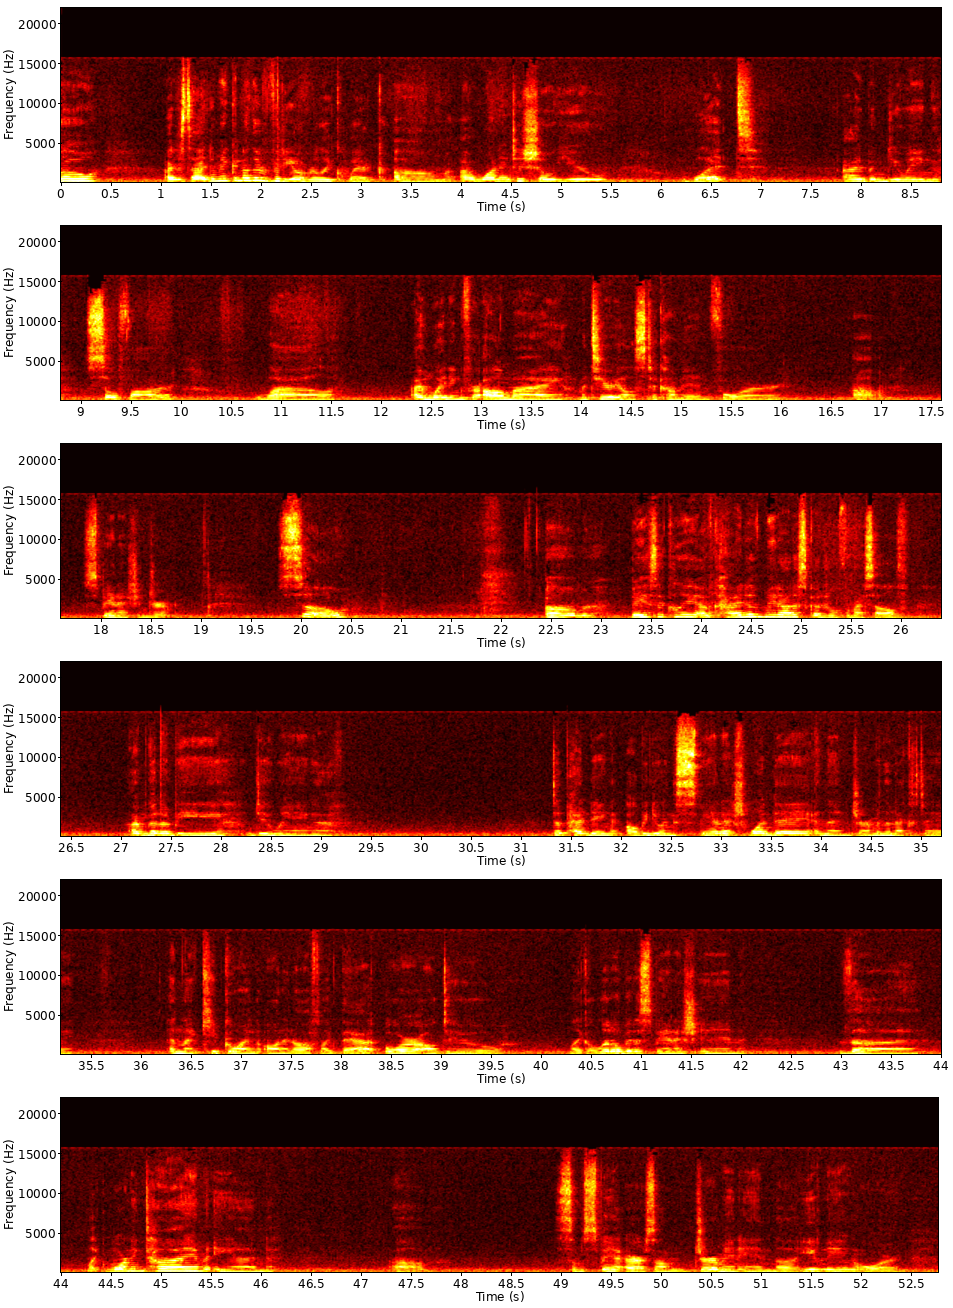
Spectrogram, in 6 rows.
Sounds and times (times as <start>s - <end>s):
Speech: 0.0s - 0.4s, 1.0s - 5.5s, 6.2s - 7.1s, 7.8s - 10.0s, 10.7s - 11.6s, 12.3s - 16.1s, 16.7s - 17.2s, 17.8s - 18.8s, 19.8s - 20.6s, 22.4s - 26.1s, 27.1s - 29.3s, 31.3s - 35.4s, 36.2s - 39.7s, 40.3s - 42.1s, 43.0s - 46.2s, 47.3s - 47.8s, 49.0s - 52.5s.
